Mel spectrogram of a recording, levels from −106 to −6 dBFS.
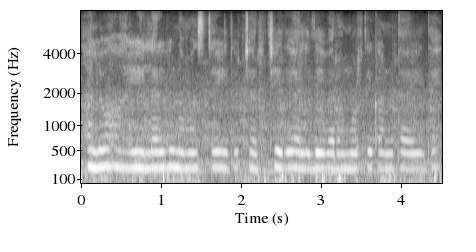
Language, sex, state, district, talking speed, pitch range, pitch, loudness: Kannada, female, Karnataka, Raichur, 105 wpm, 230-240 Hz, 235 Hz, -16 LUFS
